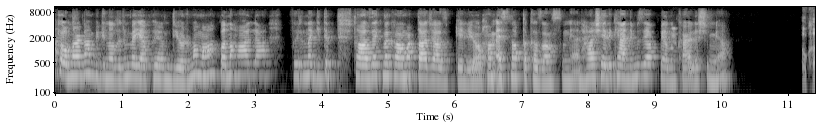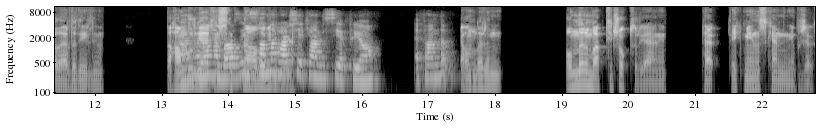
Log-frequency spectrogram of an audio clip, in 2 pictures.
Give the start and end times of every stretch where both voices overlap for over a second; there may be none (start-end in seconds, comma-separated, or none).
13.2-15.0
